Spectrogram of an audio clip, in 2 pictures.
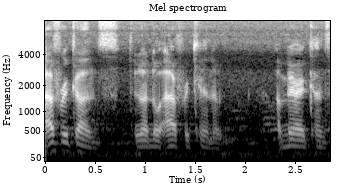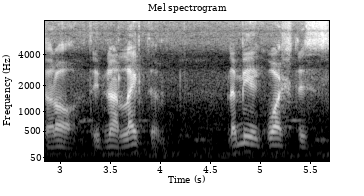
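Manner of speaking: ordinary talk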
